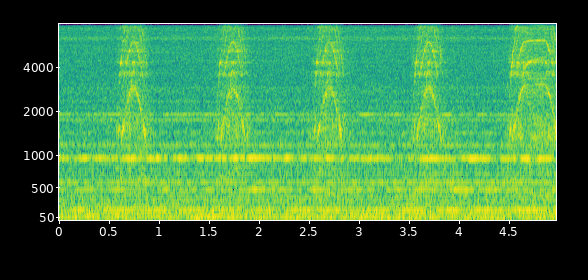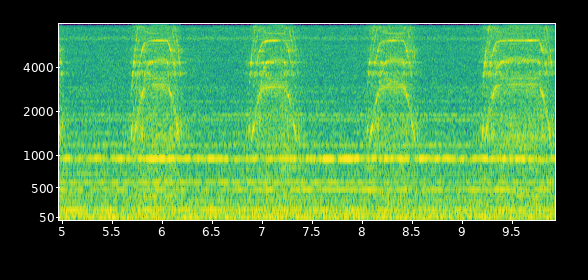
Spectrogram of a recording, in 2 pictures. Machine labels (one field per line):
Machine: slide rail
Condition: normal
